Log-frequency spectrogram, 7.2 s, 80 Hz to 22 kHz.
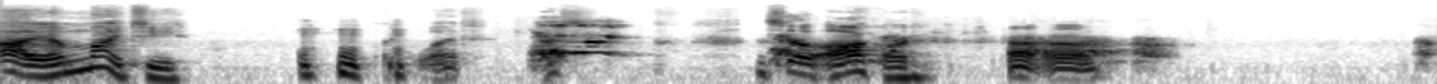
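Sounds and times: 
speech: 0.0s - 3.0s, 3.8s - 5.8s
dogs barking: 3.8s - 6.0s.

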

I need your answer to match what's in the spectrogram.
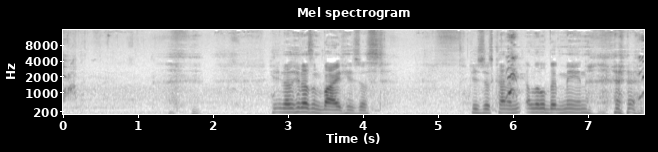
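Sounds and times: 
small puppy yipping and whimpering: 0.0s - 0.4s, 5.9s - 6.2s
speech: 2.8s - 4.4s, 5.5s - 7.7s.

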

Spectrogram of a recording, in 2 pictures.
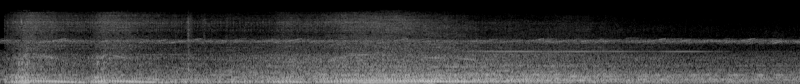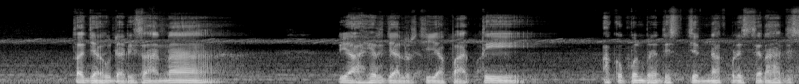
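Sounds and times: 
motorcycle engine revving as the rider speeds off on a road after midnight: 0.0s - 8.8s
speech: 8.8s - 10.3s, 11.4s - 13.4s, 14.0s - 15.9s.

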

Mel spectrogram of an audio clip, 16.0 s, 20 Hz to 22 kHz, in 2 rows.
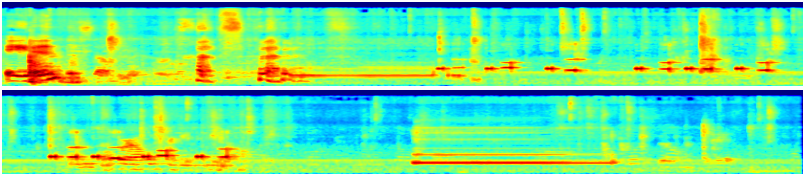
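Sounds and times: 
speech: 0.1s - 3.4s
steady electronic ringback tone of an outgoing phone call: 3.1s - 7.8s, 8.6s - 10.4s, 12.2s - 14.1s
brief chirpy beeps: 4.4s - 7.8s, 8.5s - 10.4s.

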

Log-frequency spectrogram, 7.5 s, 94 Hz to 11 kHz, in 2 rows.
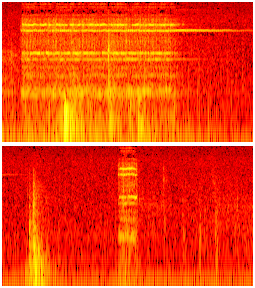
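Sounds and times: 
telephone bell ringing unanswered on the far end of a call: 0.3s - 3.9s, 5.5s - 5.8s.

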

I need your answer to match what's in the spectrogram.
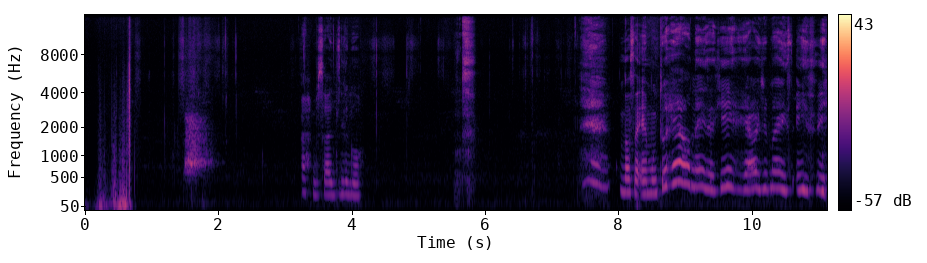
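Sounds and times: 
dog barking: 1.5s - 2.0s
speech: 3.3s - 4.3s, 8.1s - 11.1s.

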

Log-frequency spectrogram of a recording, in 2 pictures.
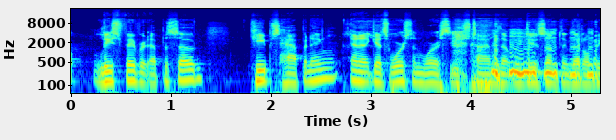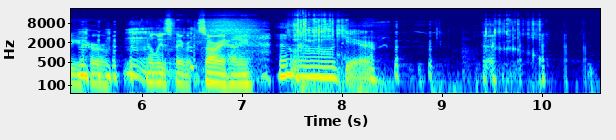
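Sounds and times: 
speech: 0.2s - 8.6s
laughter: 3.8s - 7.5s
person biting into and chewing a crunchy snack: 7.5s - 8.2s, 9.4s - 10.1s.

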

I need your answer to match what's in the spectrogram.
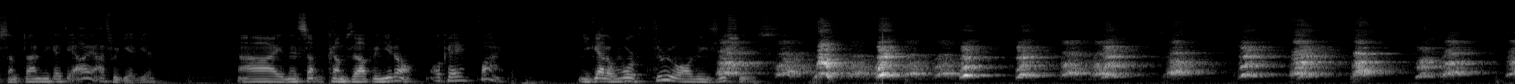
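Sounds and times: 
speech: 0.0s - 1.7s, 2.4s - 5.2s, 5.8s - 7.9s
dogs barking indoors at home: 7.2s - 15.1s.

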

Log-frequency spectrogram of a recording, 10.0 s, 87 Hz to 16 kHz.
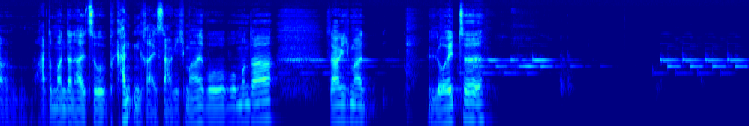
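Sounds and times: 
speech: 0.0s - 6.6s
mobile phone ringtone with repeating electronic melody: 3.8s - 9.9s.

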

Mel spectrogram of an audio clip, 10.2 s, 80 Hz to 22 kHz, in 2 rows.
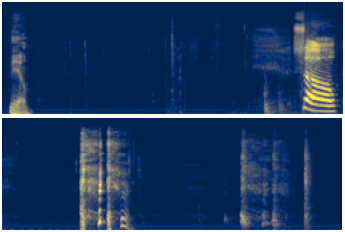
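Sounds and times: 
faint steady hum: 0.0s - 10.2s
speech: 0.1s - 0.5s, 4.4s - 5.1s, 6.9s - 7.2s
coughing: 6.3s - 7.2s, 8.5s - 9.8s.

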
